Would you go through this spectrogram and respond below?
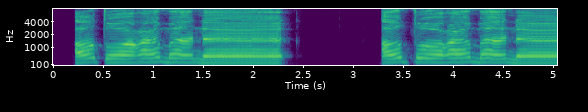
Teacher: এক আলিফ টান জবরের পরে খালি আলিফ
